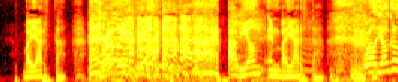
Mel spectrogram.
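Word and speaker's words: Avión: You know, the V is always a B, I've noticed.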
